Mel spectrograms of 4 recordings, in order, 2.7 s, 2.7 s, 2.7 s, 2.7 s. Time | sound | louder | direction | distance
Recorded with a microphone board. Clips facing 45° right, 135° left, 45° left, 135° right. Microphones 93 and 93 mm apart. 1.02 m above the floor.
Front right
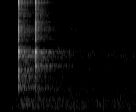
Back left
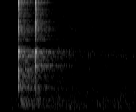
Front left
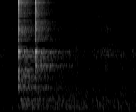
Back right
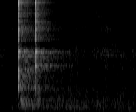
0.4 | a buzzer | even, back right 3 dB | 155° right | 0.5 m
